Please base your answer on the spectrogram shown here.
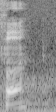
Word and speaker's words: pho: Pho? But it's pronounced pho.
